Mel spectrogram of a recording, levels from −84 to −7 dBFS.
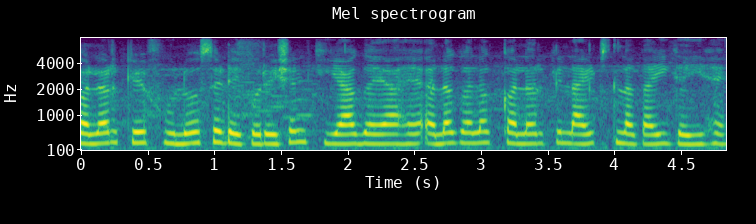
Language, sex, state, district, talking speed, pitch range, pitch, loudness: Hindi, female, Maharashtra, Gondia, 200 wpm, 250-275 Hz, 260 Hz, -15 LUFS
